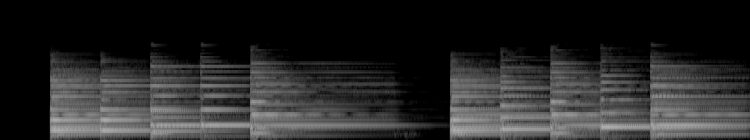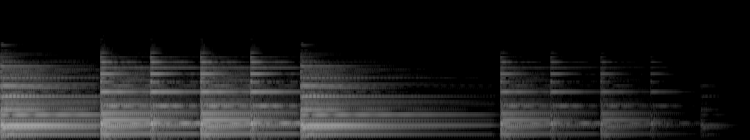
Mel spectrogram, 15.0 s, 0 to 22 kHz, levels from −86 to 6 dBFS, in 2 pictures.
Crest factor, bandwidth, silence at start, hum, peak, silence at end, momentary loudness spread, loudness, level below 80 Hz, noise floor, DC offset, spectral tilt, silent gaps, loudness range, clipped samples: 20 dB; 6.2 kHz; 0.5 s; none; -14 dBFS; 1.25 s; 19 LU; -33 LUFS; -74 dBFS; -71 dBFS; under 0.1%; -4 dB/octave; none; 13 LU; under 0.1%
